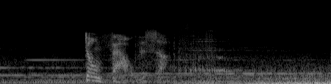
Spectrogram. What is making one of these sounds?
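A robotic character speaks in a deep, stern voice, close up.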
